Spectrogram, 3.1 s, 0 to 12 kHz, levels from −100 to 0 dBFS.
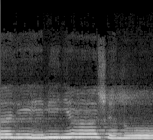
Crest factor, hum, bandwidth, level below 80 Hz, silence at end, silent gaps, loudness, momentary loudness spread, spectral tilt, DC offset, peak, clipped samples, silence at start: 10 dB; none; 7.8 kHz; -54 dBFS; 0 s; none; -22 LUFS; 4 LU; -8 dB/octave; under 0.1%; -12 dBFS; under 0.1%; 0 s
